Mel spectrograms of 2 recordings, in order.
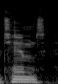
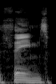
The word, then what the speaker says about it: Thames: I had to go to England before I even knew that that river was not called the Thames but the Thames.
